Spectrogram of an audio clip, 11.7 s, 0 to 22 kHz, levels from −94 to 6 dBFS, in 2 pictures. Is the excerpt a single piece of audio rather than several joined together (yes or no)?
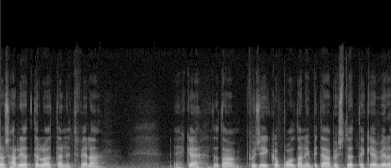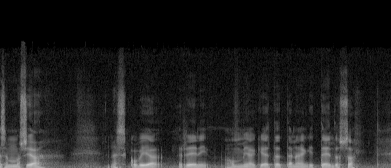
no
